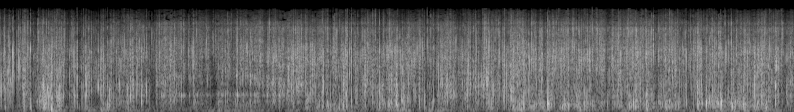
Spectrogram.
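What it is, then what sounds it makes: Plastic-wrapped tape roll. Fingertips squeeze and crinkle the thin clear plastic wrap still around a roll of white tape, held close to the microphone. A dense, continuous, bright crackling with many quick snaps holds at a steady level for the whole clip, with almost no low end.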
